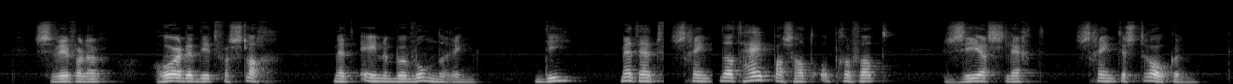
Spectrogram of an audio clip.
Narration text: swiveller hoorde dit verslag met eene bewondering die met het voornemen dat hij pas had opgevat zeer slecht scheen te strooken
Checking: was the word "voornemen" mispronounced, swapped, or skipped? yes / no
yes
